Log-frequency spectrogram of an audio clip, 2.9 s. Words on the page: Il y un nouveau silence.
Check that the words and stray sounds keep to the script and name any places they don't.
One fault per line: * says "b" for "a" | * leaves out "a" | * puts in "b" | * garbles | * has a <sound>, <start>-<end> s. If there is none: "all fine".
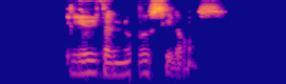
* puts in "eut"
* has a dropout, 1.3-1.4 s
